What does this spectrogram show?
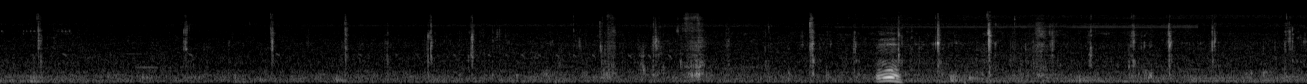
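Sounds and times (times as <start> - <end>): low background hiss: 0.0 - 13.0
wet chewing mouth clicks: 3.4 - 13.0.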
